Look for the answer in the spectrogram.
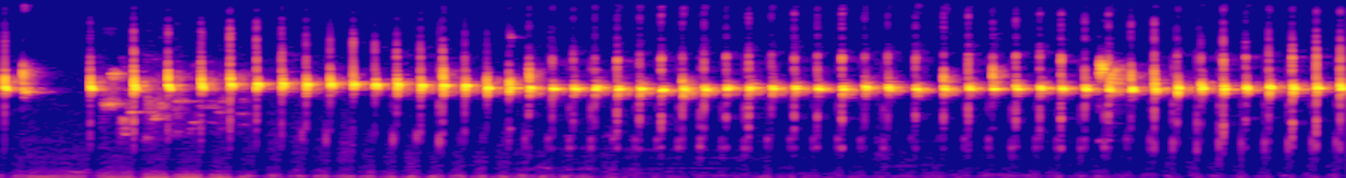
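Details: Rival-provoking female fighter lovebird delivering a long ngekek: after a brief opening squeak, rapid metallic high notes repeat in an even, rattling chain for over eight seconds without a break.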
